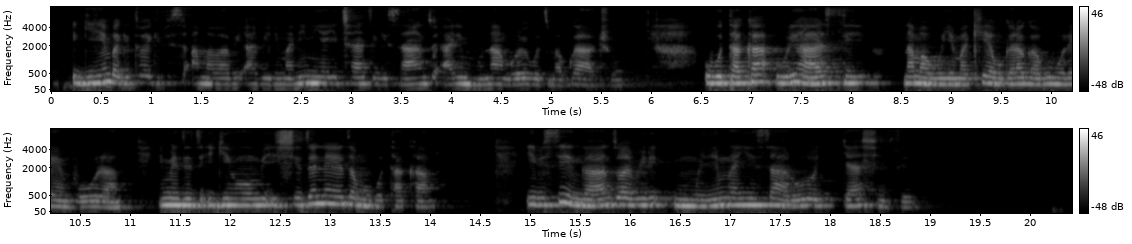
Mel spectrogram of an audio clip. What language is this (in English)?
Rundi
